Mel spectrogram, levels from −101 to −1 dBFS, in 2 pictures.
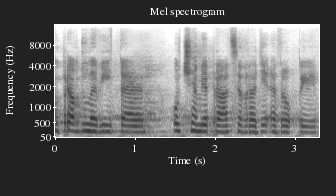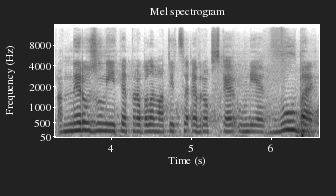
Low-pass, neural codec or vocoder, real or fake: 14.4 kHz; codec, 44.1 kHz, 2.6 kbps, DAC; fake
